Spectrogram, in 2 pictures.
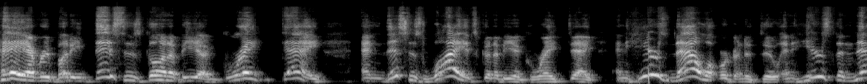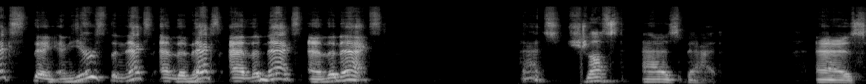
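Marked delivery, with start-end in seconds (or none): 0.0-12.6 over-the-top gushing enthusiasm, fast and swooping. Giving tips on varying tone, showing a bad example: overly enthusiastic tone. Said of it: "If you come in with an overly enthusiastic tone".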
